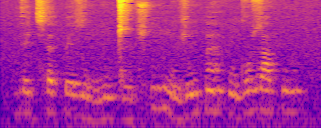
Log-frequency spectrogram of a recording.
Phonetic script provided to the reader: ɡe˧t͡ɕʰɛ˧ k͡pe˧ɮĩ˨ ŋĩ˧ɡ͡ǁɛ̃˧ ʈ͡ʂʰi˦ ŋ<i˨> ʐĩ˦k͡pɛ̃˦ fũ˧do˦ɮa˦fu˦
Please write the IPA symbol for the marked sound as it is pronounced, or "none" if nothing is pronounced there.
ĩ˨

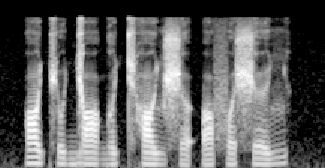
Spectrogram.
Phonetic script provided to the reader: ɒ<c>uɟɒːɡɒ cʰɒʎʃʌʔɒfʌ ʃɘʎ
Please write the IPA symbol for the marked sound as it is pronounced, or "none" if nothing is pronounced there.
c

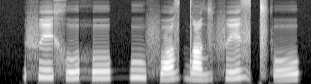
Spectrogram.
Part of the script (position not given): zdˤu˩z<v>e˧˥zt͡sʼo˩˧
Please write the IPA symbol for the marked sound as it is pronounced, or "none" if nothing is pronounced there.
f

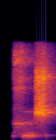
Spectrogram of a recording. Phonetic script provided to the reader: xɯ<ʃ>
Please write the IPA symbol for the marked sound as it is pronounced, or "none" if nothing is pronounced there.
ʃ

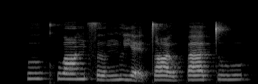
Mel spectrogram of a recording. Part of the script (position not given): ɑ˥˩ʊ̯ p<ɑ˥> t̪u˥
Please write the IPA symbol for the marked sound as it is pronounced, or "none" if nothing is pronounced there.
ä˥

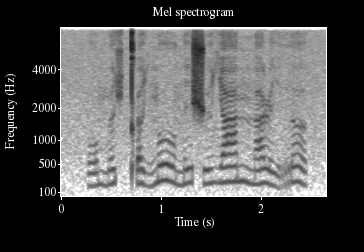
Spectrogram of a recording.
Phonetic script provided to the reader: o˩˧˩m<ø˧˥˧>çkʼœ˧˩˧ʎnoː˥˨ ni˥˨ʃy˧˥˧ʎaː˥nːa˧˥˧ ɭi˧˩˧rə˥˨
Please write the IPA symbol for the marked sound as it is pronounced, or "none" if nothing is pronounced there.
ø˧˥˧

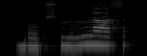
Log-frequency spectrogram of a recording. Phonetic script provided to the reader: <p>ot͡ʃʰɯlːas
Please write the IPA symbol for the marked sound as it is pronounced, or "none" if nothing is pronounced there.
b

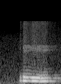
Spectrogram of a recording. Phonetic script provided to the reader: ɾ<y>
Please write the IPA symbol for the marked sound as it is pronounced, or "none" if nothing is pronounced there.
y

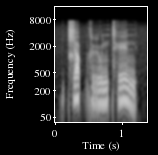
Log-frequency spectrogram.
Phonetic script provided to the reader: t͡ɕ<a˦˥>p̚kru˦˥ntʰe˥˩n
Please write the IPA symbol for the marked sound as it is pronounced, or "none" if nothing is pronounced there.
a˥˩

